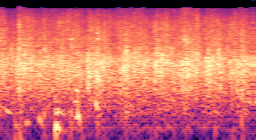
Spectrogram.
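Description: A burst of audience applause, many hands clapping in a dense, steady patter that stays loud and even throughout, with no talking over it.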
